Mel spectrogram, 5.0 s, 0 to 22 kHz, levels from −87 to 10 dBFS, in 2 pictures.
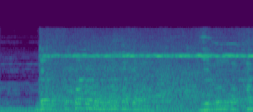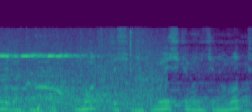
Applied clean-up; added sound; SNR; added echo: none; Alarm; -2 dB; reverberation time 1.9 s.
